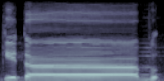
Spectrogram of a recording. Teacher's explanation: تھوڑا سا جھٹکے کی طرح با کو پڑھ دیں گے جو حروف قلقلہ میں سے ہے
